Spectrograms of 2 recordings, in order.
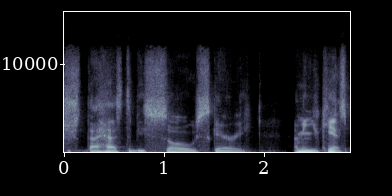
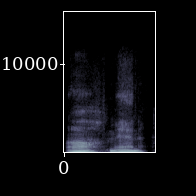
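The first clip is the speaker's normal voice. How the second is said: usual speaking voice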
